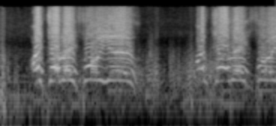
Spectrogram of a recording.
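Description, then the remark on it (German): A man speaks loudly over steady wind buffeting the microphone and the low, continuous drone of the motor of the small fishing boat he is aboard, heading for an island. “Er spricht gegen den Wind an und gegen den Motorlärm und sagt, äh, Hello Snakes und so, Hallo Schlangen, wir kommen.”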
